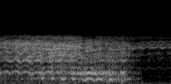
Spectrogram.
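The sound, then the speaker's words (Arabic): A horse neighs as a flying horse is summoned in a story, a loud, wavering whinny that holds for just over a second and then cuts off. “طيب يا شنكار انا حديك الحصان الطيار. حضور حضور قدامنا. حالا اظهر الباب حصان حصان”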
